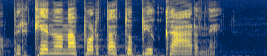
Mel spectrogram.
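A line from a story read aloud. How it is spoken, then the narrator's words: Exclaiming. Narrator (Italian): esclamò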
